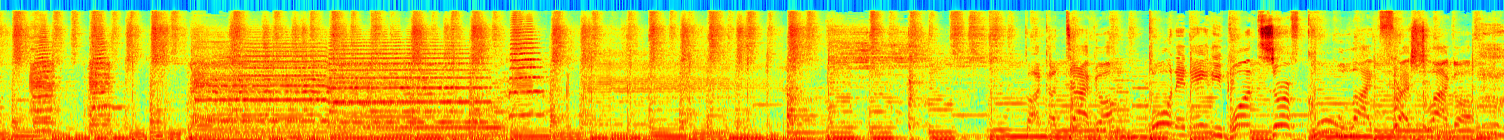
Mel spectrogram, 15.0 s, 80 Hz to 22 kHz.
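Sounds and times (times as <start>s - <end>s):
drum kit with cymbals: 0.0s - 11.2s
electric bass line: 0.0s - 15.0s
held chord: 1.9s - 8.7s.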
